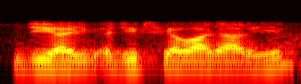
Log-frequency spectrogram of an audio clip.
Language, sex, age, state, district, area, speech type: Urdu, male, 18-30, Bihar, Saharsa, rural, conversation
